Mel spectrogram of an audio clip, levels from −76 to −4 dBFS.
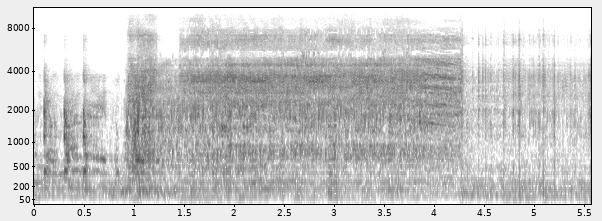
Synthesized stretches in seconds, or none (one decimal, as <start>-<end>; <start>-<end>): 0.0-3.9; 4.7-5.6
